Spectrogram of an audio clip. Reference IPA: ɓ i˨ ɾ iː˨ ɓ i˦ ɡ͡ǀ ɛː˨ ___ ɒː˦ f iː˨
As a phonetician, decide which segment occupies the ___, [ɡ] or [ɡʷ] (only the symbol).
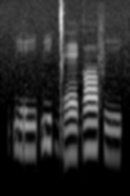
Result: ɡ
